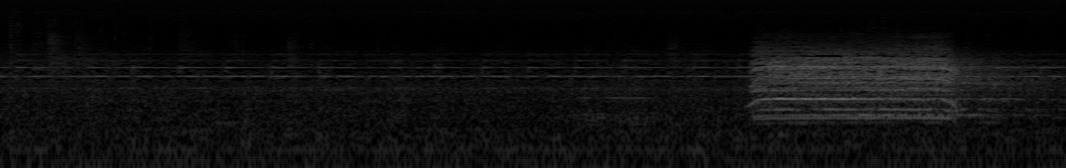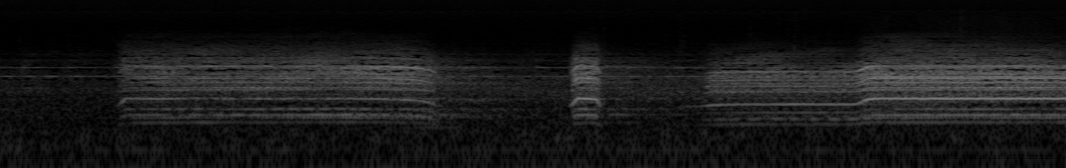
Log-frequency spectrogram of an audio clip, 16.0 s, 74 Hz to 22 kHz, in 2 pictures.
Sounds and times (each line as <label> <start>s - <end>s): Crossing bells 0.0s - 15.9s
Steam Train Leaving Station 0.0s - 15.9s
people watching the train 0.0s - 15.9s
